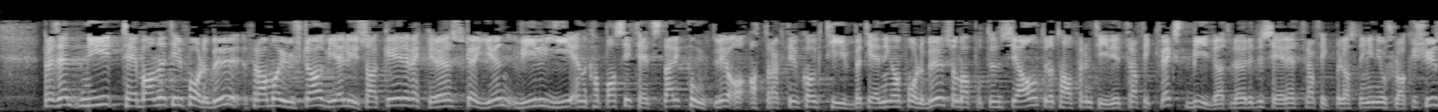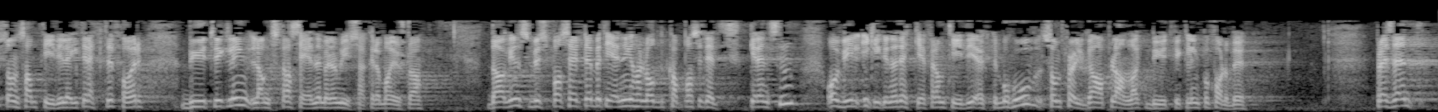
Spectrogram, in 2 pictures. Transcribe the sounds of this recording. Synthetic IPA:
pʰɾɛsɪd̪ɛnt̪nyːt̪ʰeːbɑːnət̪ʰɪlfoːɳəbʉːfɾɑmɑʉːʂɖɑːʋiːɑlyːsɑːkəɾʋɛkːəɾəskœʏənʋɪljiːɛnkʰɑpɑsɪt̪ʰeːt̪st̪æɾk̚pʰʊŋkt̪əlɪɔʔɑt̪ɾɑkt̪ʰiːʋkʰɔlɛkt̪ʰiːʋbət̪ʰjeːnɪŋɑʋfoːɳəbʉːsɔmhɑɾpʰʊt̪ʰɛnsɪɑːlt̪ʰɪlɔt̪ʰɑːfɾɛmt̪ʰiːd̪ɪt̪ʰɾɑfɪkːʋɛkst̪biːd̪ɾɑːt̪ʰɪlɔɾɛd̪ʉseːɾət̪ʰɾɑfɪk̚bəlɑst̪nɪŋənɪʊʂɭʊɑkʰɪçʉːsɔmsɑmt̪ʰiːd̪ɪlɛɡːət̪ɪlɾɛt̪ːəfɔɾbyːʉːt̪ʰʋɪklɪŋlɑŋst̪ɾɑseːnəmɛlːɔmlyːsɑːkəɾəɔmɑjʊʂɖɑ | d̪ɑːɡənsbʉsbɑseːʈəbət̪ʰjeːnɪŋɦɑɳɔd̪kʰɑpɑsɪt̪ʰeːt̪sɡɾɛnsn̩ʔɔʋɪlɪkːəkʉnːəd̪ɛkːəfɾɑmt̪ʰiːd̪ɪœkt̪əbəɦuːʋsɔmfœlɡəhɑɾpʰlɑːnlɑk̚t̪byːʉːt̪ʋɪklɪŋpɔfɔɳəbʉː | pʰɾɛsɪd̪ɛnt̪

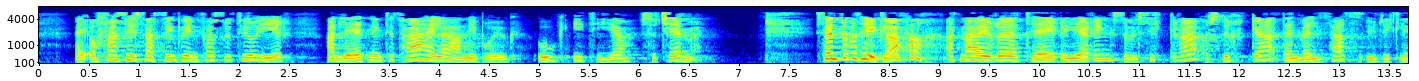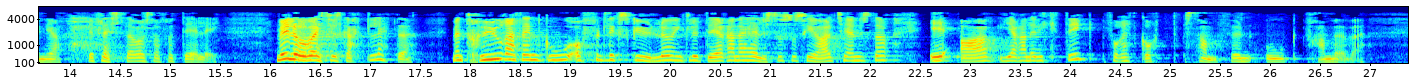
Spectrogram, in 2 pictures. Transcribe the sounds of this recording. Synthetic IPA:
æɪʔɔfɑnsiːʋsɑt̪sɪŋpʰɔɪnfʁɑst̪ʁʉk̚t̪ʰʉːʁjiːʁ | ɑnleːd̪nɪŋt̪ʰɪlɔt̪ʰɑːhæɪləlɑnːəɪbʁʉːɡ | ɔɡɪt̪ʰiːɑsɔc͡çeːmə̰ | sɛnt̪əʁpɑʁt̪ʰiːæɡlɑːfɔʁʔɑ̰t̪mɛhœʏʁət̪ʰɪæɪʁɛjeːʁɪŋsɔmʋɪlsɪkʁəʔɔst̪ʏʁkɑd̪̥ɛnʋɛlfæʁd̪sʉːt̪ʰʋɪklɪŋjɑ̰d̪̥æɪflɛst̪əɑːʋɔshɑʁfɔt̪̚d̪ḛːlɪ̰ | mɛɪloːʋəʁɪçːəɔskɑt̪ːəlɛt̪ʰːə | mɛnt̪ʰɾʉːʁɑt̪æɪnɡuːɔfːənt̪lɪɡskʉːləɔɪŋklʉd̪eːɾɑnəhɛlsəɔsʊsɪɑːlt̪ʰjeːnəst̪əʁɛɑːʋjiːʁɑnəʋɪkt̪ɪɡfɔʁɛɪt̪ɡɔt̪sɑmfʉnoːɡfʁɑ̰mø̰ːʋə̰

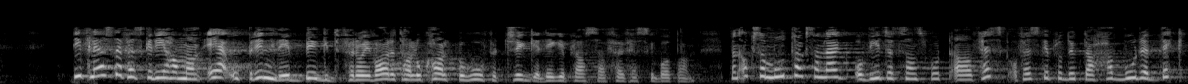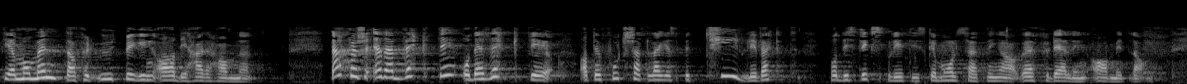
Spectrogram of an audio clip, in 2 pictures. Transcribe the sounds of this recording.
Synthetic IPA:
d̪̥ɪfleːst̪əfɛskəɾiːɦɑʋnɑnəʔɛʔɔpɾɪnːəlɪbʏɡd̪fɔɾɔɪʋɑːɾət̪ʰɑːlʊkʰɑːlt̪̚bəhuːʋfɔʈʰɾʏɡəliɡəpʰlɑsɑfɔɾfɛskəboːt̪ɑn | mɛnʔɔksɔmuːt̪ʰːɑːksɑnlɛɡɔʋiːd̪ɾət̪t̪ʰɾɑnspʰɔʈɑʋfɛskɔ̰fɛskəpʰɾʊd̪ʉk̚t̪ɑhɑɾʋuːɾəʋɪkt̪ɪəmʊmɛnt̪ɑfɔɾʉːt̪̚bʏɡɪŋɑʋd̪ɪɦæːɾɦɑʋnə̰n | d̪̥æɾfɔʂɔʔæɖɛʋɪkt̪ɪɔd̪ɛæɾɪkt̪ɪʔɑ̰t̪̚d̪ɛfɔʈʂɑt̪lɛɡəsbət̪ʰyːd̪əlɪʋɛkt̪ | pʰɔd̪ɪst̪ɾɪkt̪spʊliːt̪ɪskəmoːlsɛt̪nɪŋɑʋɛfɔɖeːlɪŋɑ̰ʋmɪd̪lɑ̰n

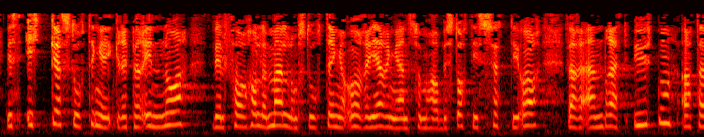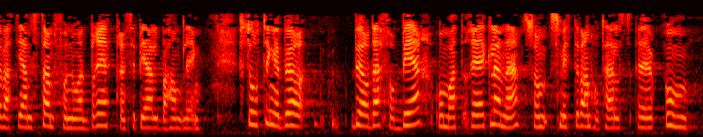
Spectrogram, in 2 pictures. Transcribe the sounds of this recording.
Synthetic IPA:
ʋɪsɪkːəst̪uːʁt̪ʰɪŋːəɡʁiːpəɾɪnːoːʋɪlfɔʁəɦɔlːəmɛlːɔmst̪uːʁt̪ɪŋːə̰ʔɔʁɛjeːʁɪŋənsɔmhɑʁbəst̪ɔt̪ːɪsœt̪ːɪʔoːʁʋæːʁə̰ʔɛnd̪ʁət̪ʉːt̪n̩ʔɑt̪̚d̪ɛhɑʁʋæʁt̪jɛnst̪ɑnfɔʁnuːənbɾeːʋpʰʁɪnsɪpɪɛlbəɦɑnd̪lɪŋ | st̪uːʁt̪ʰɪŋəbø | bøʁd̪æʁfɔʁbeːʔɔmɑt̪ʁeːɡlənəsɔmsmɪt̪ːəʋæʁnhʊt̪ʰɛlsɔm

